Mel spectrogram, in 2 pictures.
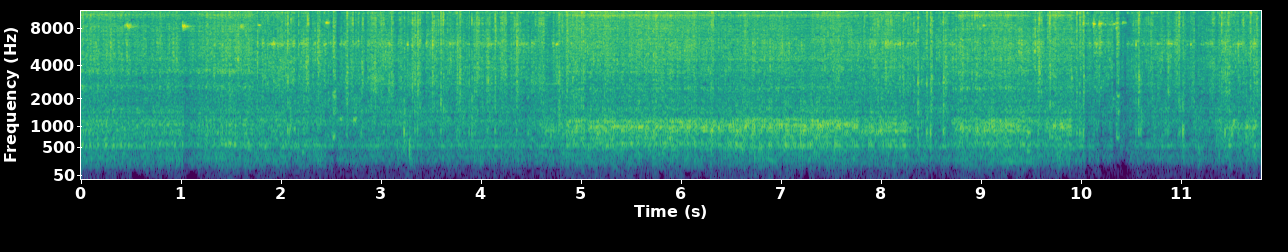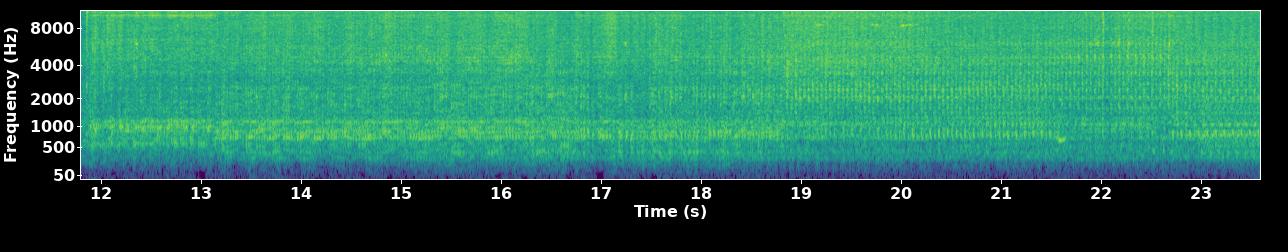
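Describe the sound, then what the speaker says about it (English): A boring bar rubbing against wood as a bowl spins on a woodturning lathe, making a steady, loud, abrasive scraping whir that runs continuously under the motor hum, dipping briefly at one point. "The underside of the boring bar is rubbing the wood."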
